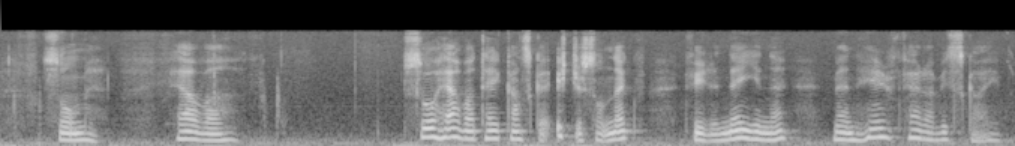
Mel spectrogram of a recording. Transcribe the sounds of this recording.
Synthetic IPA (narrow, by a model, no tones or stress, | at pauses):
sɔm | hɑʋa | sɔɦɑːʋat̪ʰɛɪkʰɑnskə̰ʔɪt͡ʃəsɔnɛɡʋfiːɾənɛɪənə | mɛnɦeːɾfæːɾaʋɪska̰ɪ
